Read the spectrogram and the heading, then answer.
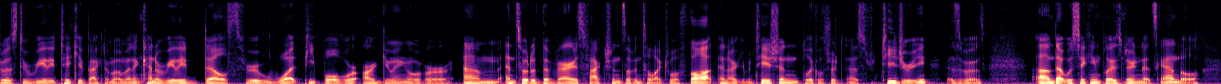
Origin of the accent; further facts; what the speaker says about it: Malaysia; moved away as an adult; now in United States; I'm not American. I grew up in Malaysia until I was eighteen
